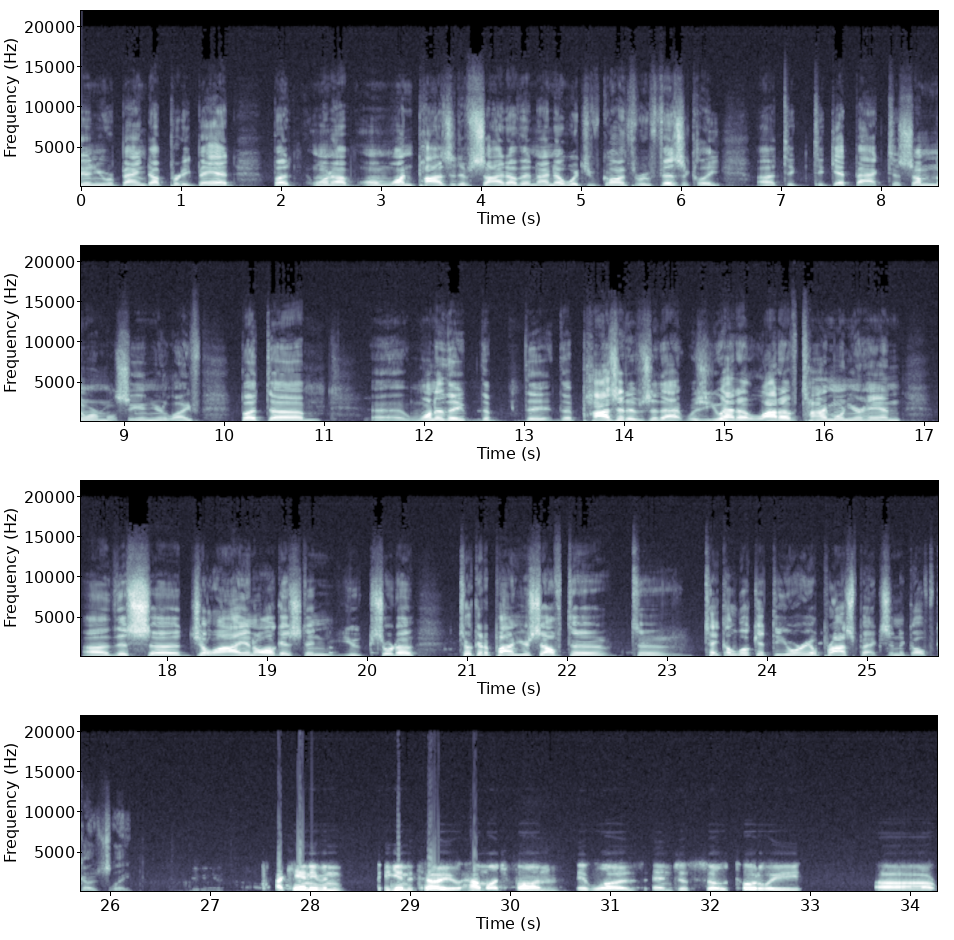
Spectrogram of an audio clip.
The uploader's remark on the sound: called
